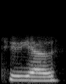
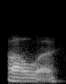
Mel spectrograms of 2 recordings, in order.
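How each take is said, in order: First: The middle consonant sounds like a Y. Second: The middle consonant sounds like an L. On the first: The speaker calls it wrong. "They want to say Tulos or Tuyos" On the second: The speaker calls it right. "It's Tullus"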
